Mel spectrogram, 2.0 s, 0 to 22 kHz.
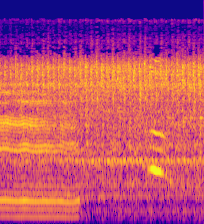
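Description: Volkswagen Polo 1.2 12V three-cylinder engine idling with a fast, even rhythm and a brief high chirp about one and a half seconds in. The owner complains of a shake in the engine that a tune-up and spark-plug cleaning have not cured.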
